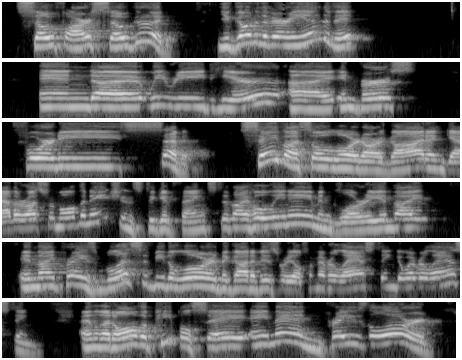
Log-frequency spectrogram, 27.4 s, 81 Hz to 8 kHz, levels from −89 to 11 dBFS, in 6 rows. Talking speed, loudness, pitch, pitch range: 155 wpm, -18 LUFS, 210 Hz, 185-225 Hz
